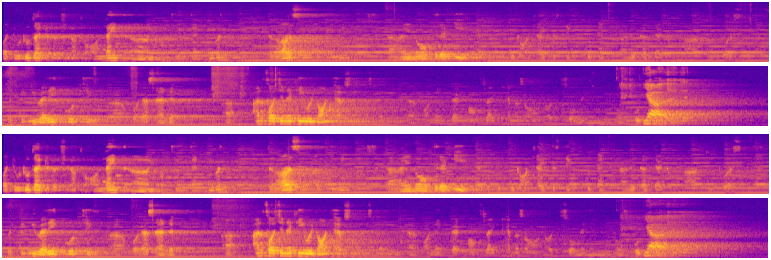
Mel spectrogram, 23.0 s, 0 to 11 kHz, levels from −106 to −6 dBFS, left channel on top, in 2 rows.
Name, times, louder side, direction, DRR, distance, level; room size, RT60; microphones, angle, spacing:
voice 1, 0.0-3.4 4.0-5.2 5.8-7.3 7.6-8.2 8.4-8.6 8.9-10.4 10.8-11.1 11.6-14.1 14.8-21.4, right 3 dB, 40° right, 9 dB, 0.4 m, -28 dB
sound 1, 2.1-21.3, equal, 80° right, 1.7 m, -43 dB
voice 2, 14.6-15.2 20.8-21.8, left 2 dB, 60° left, 7 dB, 0.6 m, -28 dB
13.0 x 10.5 x 5.4 m, 2.9 s
head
